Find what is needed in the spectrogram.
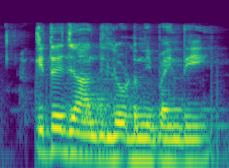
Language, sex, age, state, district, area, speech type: Punjabi, male, 18-30, Punjab, Bathinda, rural, spontaneous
